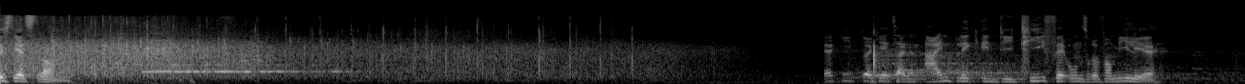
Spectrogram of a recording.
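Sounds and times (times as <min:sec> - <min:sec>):
speech: 0:00.0 - 0:00.9, 0:08.4 - 0:11.7
audience applause: 0:00.0 - 0:07.0.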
